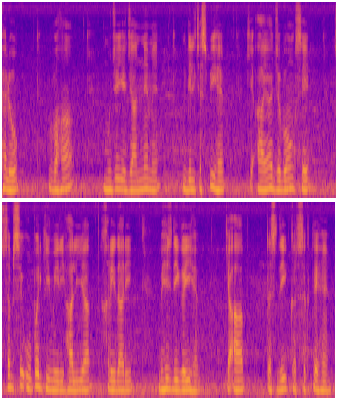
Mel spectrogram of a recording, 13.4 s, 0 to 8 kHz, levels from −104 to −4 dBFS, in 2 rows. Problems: constant background noise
